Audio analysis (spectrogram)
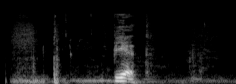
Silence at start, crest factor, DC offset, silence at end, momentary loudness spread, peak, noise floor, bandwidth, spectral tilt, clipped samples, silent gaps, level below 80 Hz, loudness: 0.2 s; 22 dB; under 0.1%; 1 s; 24 LU; 0 dBFS; -47 dBFS; 11.5 kHz; -8.5 dB/octave; under 0.1%; none; -46 dBFS; -16 LUFS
